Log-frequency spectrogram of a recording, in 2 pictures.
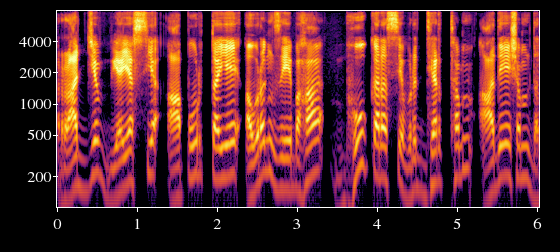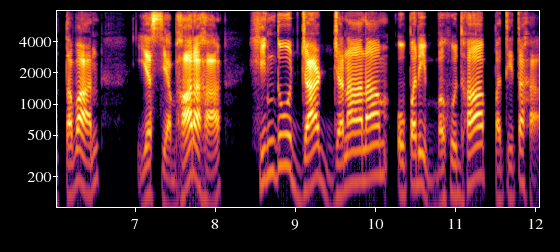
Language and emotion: Sanskrit, neutral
